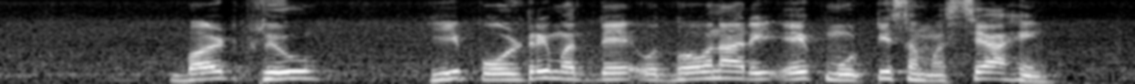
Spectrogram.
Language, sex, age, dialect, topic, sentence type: Marathi, male, 18-24, Standard Marathi, agriculture, statement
